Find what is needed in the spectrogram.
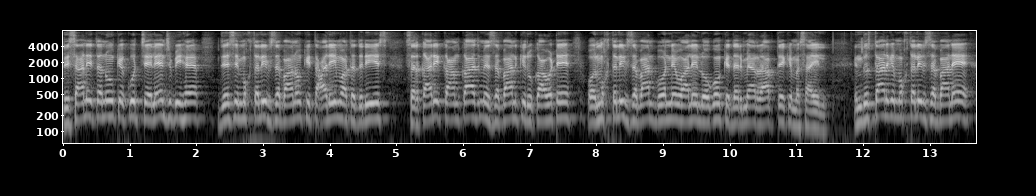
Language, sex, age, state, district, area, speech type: Urdu, male, 18-30, Uttar Pradesh, Saharanpur, urban, spontaneous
